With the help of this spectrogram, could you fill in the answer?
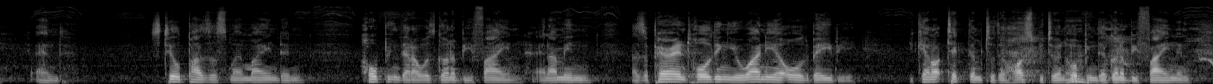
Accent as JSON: {"language": "English", "region": "Nairobi", "country": "Kenya", "tie": "born or raised there", "said": "I was born and raised in Nairobi, Kenya, and in a family of three boys."}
